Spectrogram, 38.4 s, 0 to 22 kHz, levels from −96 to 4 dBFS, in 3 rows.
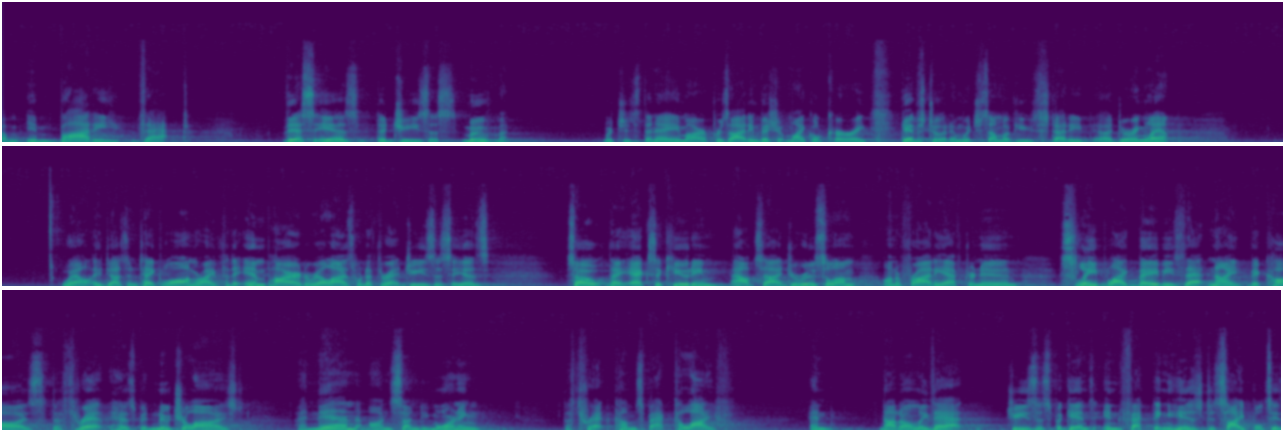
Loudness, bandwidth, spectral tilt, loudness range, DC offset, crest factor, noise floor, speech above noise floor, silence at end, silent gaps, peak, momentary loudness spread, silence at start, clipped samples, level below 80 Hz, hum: -38 LUFS; 15.5 kHz; -5.5 dB/octave; 5 LU; under 0.1%; 18 dB; -74 dBFS; 36 dB; 0 s; none; -20 dBFS; 10 LU; 0 s; under 0.1%; -76 dBFS; none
